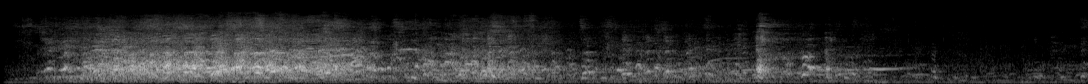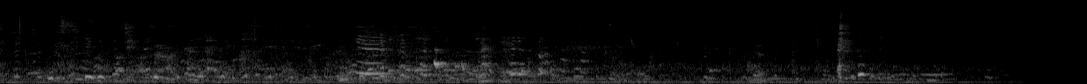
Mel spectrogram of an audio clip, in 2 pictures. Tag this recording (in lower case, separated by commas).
laughter, human voice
